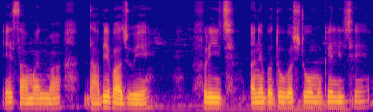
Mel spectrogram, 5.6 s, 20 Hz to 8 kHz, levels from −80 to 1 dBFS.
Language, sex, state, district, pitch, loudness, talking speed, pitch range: Gujarati, male, Gujarat, Valsad, 100 Hz, -18 LUFS, 105 wpm, 95-105 Hz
